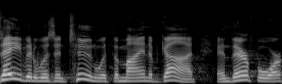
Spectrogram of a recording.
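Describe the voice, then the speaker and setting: A man's plain, everyday voice: fairly high pitch, lively intonation and moderate pace. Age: 50s. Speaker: pastor. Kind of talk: sermon.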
